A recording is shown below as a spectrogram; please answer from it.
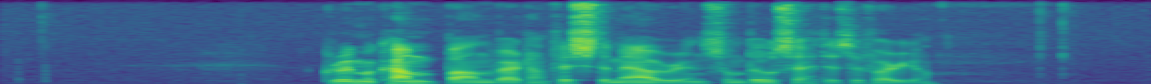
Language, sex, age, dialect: Faroese, male, 15-35, Norðurstreymoy/Eysturoy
